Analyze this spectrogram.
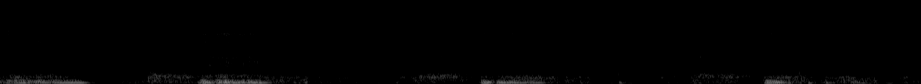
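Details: Golden retriever sleeping after a long day at the beach, snoring: low rumbling snores, about four in nine seconds, somewhat irregular in timing.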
